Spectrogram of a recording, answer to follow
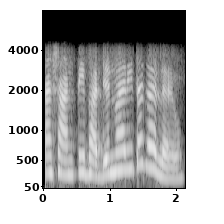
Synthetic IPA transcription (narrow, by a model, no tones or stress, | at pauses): ãɕant̪ibʱad̪jənʋaɾit̪aɡʱalajo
